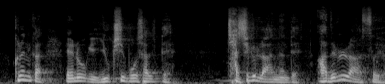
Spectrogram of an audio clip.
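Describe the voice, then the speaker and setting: A man with a medium-pitched voice talks at a moderate pace. His tone is animated. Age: 60s. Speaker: pastor. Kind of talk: sermon.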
